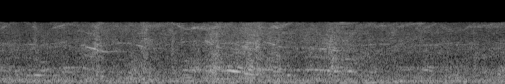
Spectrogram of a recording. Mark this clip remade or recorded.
recorded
